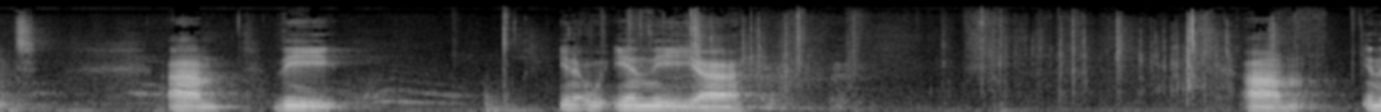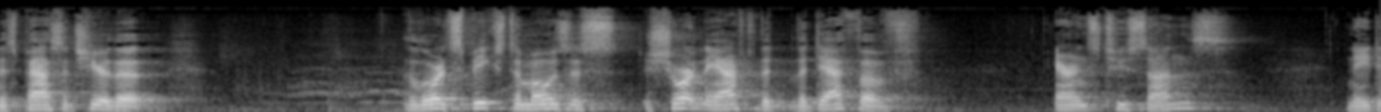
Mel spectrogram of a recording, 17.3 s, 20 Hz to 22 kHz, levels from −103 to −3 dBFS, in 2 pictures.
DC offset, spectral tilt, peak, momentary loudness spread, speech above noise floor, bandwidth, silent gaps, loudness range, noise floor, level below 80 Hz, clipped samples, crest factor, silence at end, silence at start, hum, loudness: under 0.1%; -4 dB/octave; -8 dBFS; 23 LU; 38 dB; 16.5 kHz; none; 10 LU; -67 dBFS; -70 dBFS; under 0.1%; 24 dB; 0 s; 0 s; none; -29 LUFS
